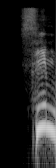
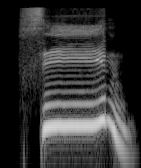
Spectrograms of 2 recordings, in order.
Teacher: সিম নয়, সিন। শেষে নুন উচ্চারণ হবে, আমার দন্তের ন উচ্চারণ হবে।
